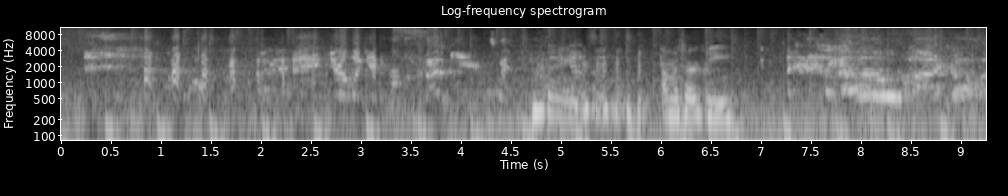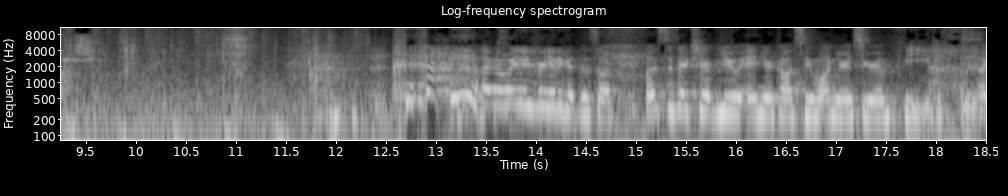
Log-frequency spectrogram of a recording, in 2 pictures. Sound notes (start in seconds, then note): 0.2 laughing; 11.7 laughing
